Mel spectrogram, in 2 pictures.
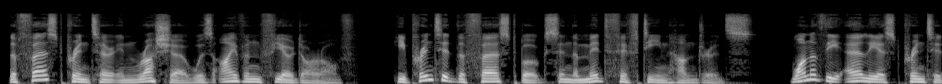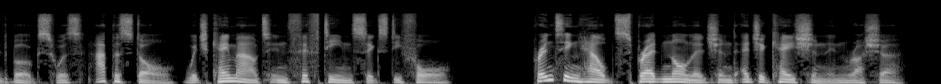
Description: Произношение:
[Зэ фёст принтэр ин Раша уоз Иван Фёдоров. Хи принтэд зэ фёст букс ин зэ мид фифтин хандридс. Уан ов зи ёрлиэст принтэд букс воз «Апостол», уич кейм аут ин фифтин сиксти фор. Принтинг хэлпт спред нолидж энд эджюкейшн ин Раша].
